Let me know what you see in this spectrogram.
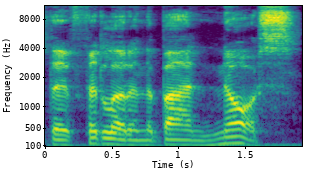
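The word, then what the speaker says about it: Gnoss: Orcadian Graham Rory is the fiddler in the band Nos, the G is silent of course, who've been making waves over the last couple of years.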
